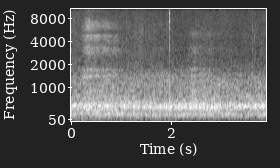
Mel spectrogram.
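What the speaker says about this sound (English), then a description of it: "It is so full of bees." Honey bees in an opened hive after winter give a steady, faint, close buzzing hum that drones on evenly for the whole few seconds, with no talking.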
